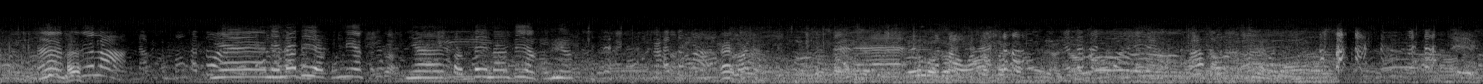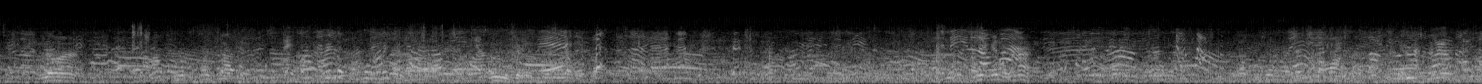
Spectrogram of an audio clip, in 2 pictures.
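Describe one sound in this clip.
A crowd of girls and women chatter and talk close by.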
